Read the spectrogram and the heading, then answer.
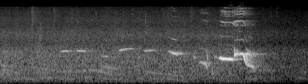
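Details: Soft, drawn-out whistles from a Black-naped oriole from Sumbawa build into a louder, twisting fluted phrase near the end, with a light background hiss.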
